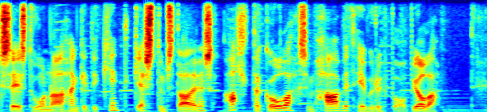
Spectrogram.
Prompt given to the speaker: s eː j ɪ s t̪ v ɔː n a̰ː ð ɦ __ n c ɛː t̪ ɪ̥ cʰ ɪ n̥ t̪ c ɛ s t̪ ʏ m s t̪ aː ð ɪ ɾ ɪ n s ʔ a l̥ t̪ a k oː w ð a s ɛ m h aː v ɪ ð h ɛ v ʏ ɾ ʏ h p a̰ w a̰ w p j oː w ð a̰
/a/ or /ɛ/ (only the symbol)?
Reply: a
